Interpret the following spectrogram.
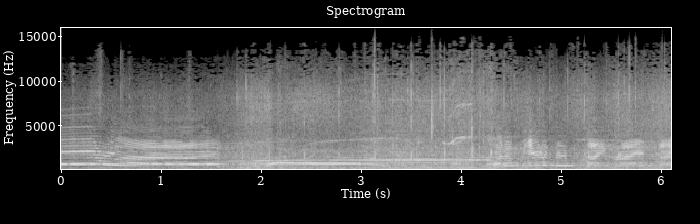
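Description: Dirt late model race cars' V8 engines running at high revs, their pitch rising and falling as the cars go by. From about four seconds in, the crowd cheers and shouts over them.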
